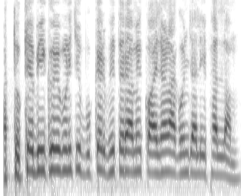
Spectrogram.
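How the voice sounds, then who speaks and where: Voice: high voice, fairly even intonation, racing, pushed and bright, no echo. A performer voicing a hapless, henpecked young village husband in a cartoon comedy, complaining and full of self-pity. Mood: regretful, bitter. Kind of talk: Bengali cartoon comedy dialogue.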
